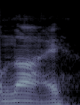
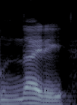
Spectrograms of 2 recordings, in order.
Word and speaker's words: Nighy: I believe you said Bill Nye, but Bill Nighy.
